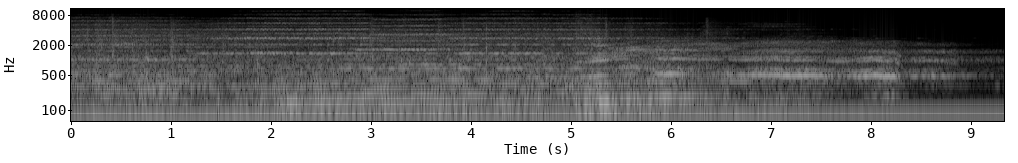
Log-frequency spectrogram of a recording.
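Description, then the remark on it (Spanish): A long, deep dinosaur roar rumbles with a rich, growling tone, bending upward partway through before trailing off near the end. It is loud and sustained, with no voices. “Se detienen al escuchar el rugido.”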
